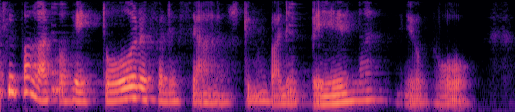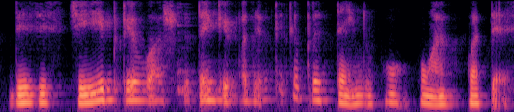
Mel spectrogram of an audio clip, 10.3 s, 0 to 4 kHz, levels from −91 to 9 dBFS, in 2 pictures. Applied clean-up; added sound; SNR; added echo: neural mask model DeepFilterNet 3.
